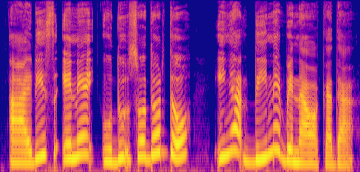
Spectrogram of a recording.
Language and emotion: Santali, happy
